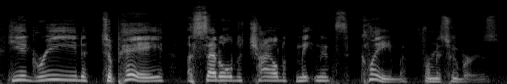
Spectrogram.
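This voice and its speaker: A man's voice: sits high, a little slow, no room sound. A man presenting a podcast in a studio, reading news articles aloud with informal asides. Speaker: podcast presenter laying out a case.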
